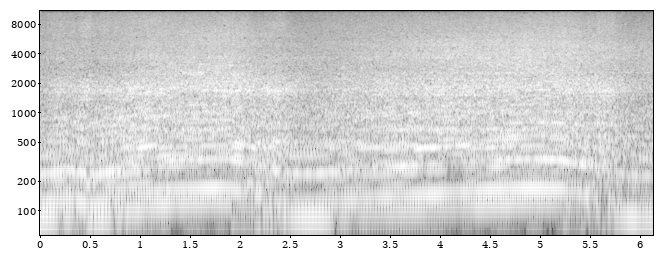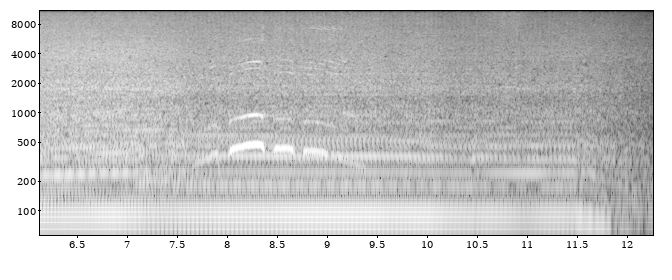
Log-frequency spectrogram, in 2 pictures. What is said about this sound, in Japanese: はい、じゃあこの後にキーを回してください。セルを回してください。 うわー、かっこいい、この音。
